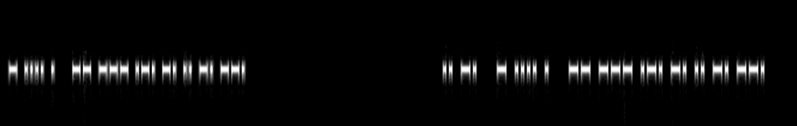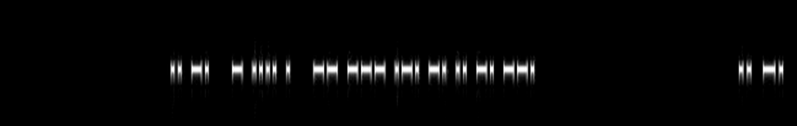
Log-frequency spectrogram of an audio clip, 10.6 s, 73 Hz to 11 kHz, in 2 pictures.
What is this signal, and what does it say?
Morse code, heard as a keyed tone, about 61 wpm, 700 Hz. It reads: THE MORNING IN THE MORNING IN THE MORNING IN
